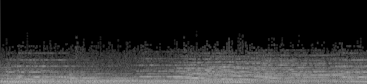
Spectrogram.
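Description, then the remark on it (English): The bells of St. Paul's cathedral ring half-muffled in a continuous, overlapping peal as a funeral service ends and the casket leaves, loud, with the strokes alternating between clear and dulled and the tones blending into a steady wash. No one speaks. “Now you hear the muffled bells as the service comes to an end.”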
